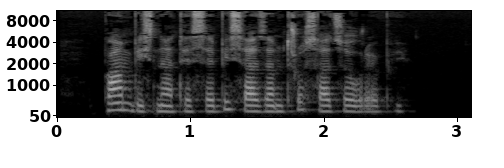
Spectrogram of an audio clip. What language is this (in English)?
Georgian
